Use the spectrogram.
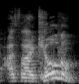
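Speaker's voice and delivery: ordinary talk, nothing marked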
